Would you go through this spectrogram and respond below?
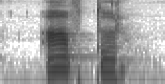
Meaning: author
- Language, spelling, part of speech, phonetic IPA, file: Ukrainian, автор, noun, [ˈau̯tɔr], Uk-автор.ogg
